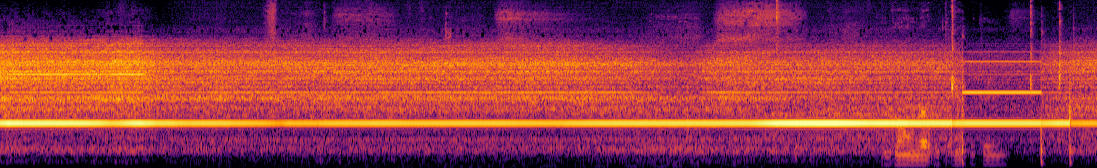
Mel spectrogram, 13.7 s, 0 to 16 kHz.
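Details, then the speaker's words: Hammarlund HQ-140-X receiver, warmed up, 40 m band: test tone at −77 dBm barely above constant heavy hiss, inaudible with AVC on; poor sensitivity, suspected IF stage, crystal selectivity or AVC problems, unconfirmed. "That's minus 77 dBm. Very noisy, and with the ABC on, you'll never hear it."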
